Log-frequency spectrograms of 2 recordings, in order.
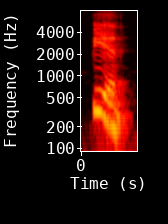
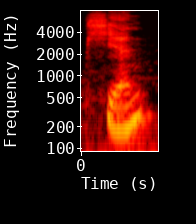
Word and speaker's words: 便: Bian, bian, or pian, pian. When pronounced as bian, it means convenient, plain. Even if, or pian is cheap, 便宜.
